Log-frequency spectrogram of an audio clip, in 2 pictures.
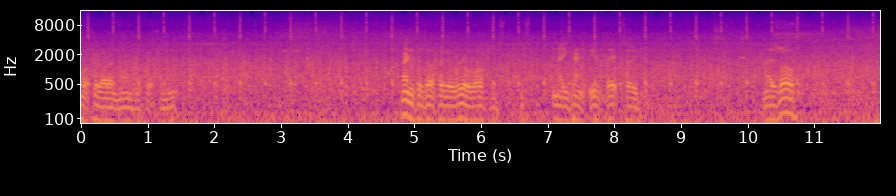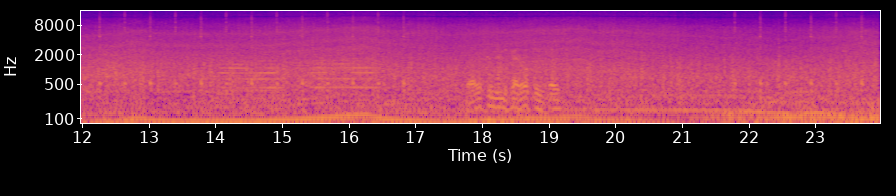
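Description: A fire truck engine rumbles steadily as the truck drives along.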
